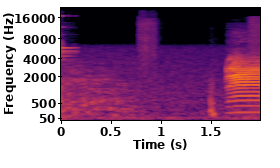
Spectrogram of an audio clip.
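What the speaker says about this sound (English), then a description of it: "Here are all the sheared already sheep." A sheep bleats once in the Magicraft video game near the sheep pen, a clear harmonic call arriving at the end after a quiet stretch and a brief click.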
